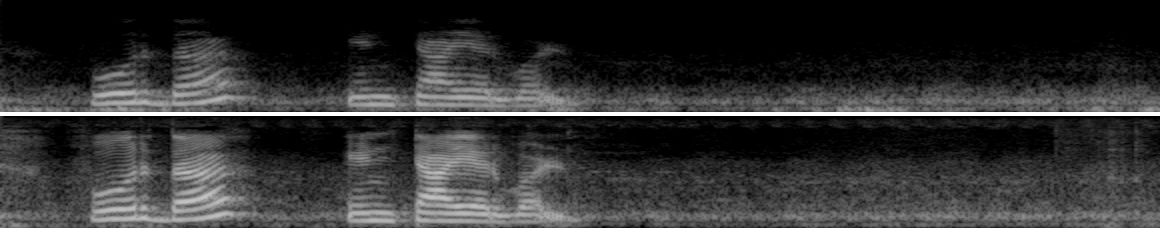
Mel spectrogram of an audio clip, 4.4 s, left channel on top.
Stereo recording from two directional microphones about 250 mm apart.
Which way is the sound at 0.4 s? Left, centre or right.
Right.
